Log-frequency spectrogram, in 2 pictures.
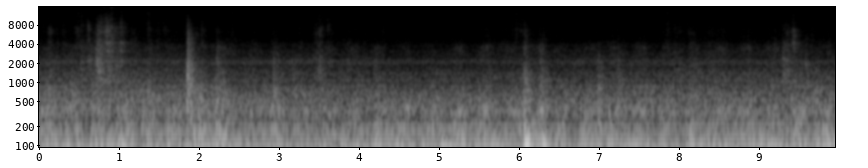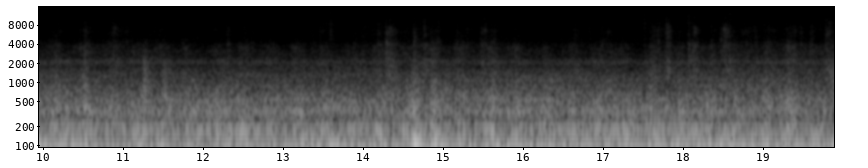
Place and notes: Narrow Gage Train Upper Silesia Poland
